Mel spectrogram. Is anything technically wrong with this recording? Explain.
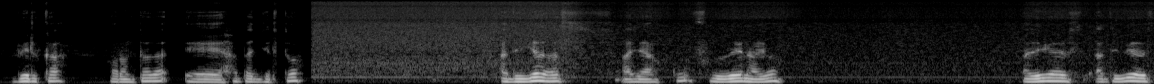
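Yes, there are two noise-suppression problems. The room noise jumps by about 23 dB around 3 s, and after that it sits about 21 dB under the speech.

The noise suppressor is catching up from 3.11 to 5.81 s, starting right after "hadda jira". The suppressor's picture of the background is still tuned to the quieter room, so for a moment the louder noise comes through with less reduction. Over the next 2.7 s its estimate adapts and the noise sinks by about 8 dB. You hear the background swell and then slowly settle.

From 10.73 to 11.12 s there's speech cut by the noise suppressor. Here it mistakes bits of speech for background and pulls them down along with the noise, by as much as about 8 dB. Only about a tenth of a second in total is affected. Those soft bits come across as swallowed or oddly faint, like the talker briefly dropping away mid-sound.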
